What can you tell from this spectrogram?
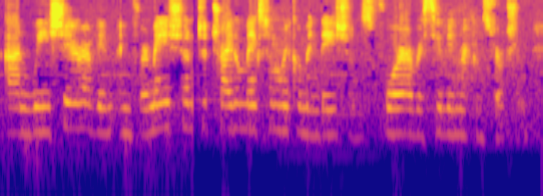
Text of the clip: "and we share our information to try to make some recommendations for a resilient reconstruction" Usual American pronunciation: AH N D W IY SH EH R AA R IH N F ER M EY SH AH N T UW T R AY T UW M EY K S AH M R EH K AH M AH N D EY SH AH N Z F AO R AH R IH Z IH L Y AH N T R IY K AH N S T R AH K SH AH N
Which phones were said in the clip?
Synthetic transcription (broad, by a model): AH N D W IY SH EH R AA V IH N F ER M EY SH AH N T UW T R AY T UW M EY K S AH M R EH K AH M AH N D EY SH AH N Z F AO R AH R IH S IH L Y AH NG R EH K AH N S T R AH K SH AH N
